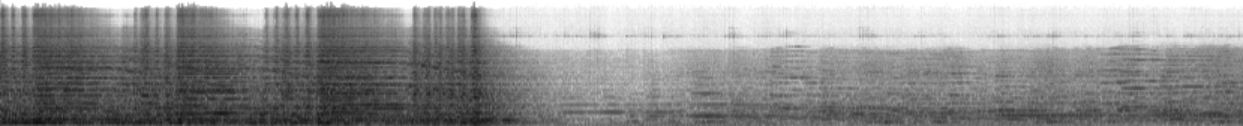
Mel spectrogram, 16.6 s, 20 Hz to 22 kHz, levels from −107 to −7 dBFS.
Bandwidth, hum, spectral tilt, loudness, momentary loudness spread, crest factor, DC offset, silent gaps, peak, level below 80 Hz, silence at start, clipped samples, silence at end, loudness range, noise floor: 18 kHz; none; -4 dB/octave; -17 LUFS; 23 LU; 20 dB; under 0.1%; none; -2 dBFS; -52 dBFS; 0 s; under 0.1%; 0 s; 22 LU; -45 dBFS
